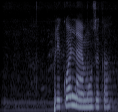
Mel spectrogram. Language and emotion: Russian, neutral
